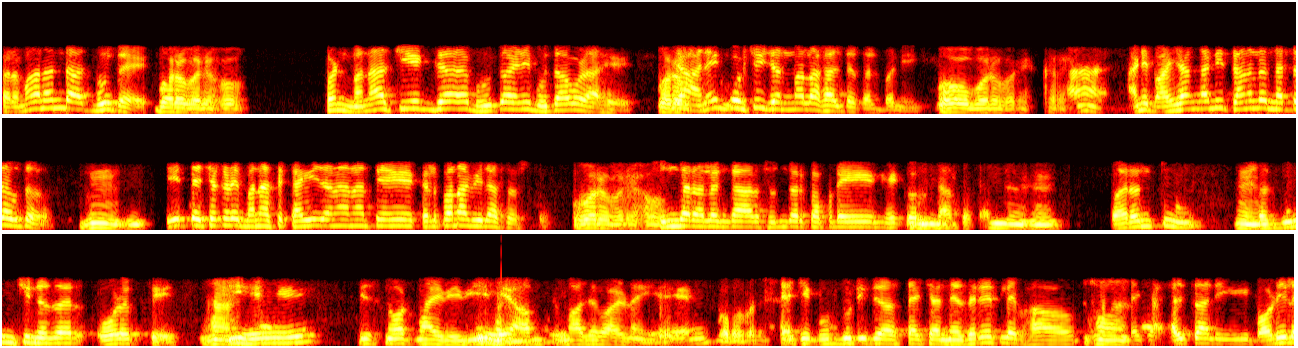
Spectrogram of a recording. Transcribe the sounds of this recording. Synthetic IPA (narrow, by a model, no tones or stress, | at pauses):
pɾəmanənd̪əd̪̚bʱuːt̪aebəɾobəɾəɦo | pəɳmənat͡ɕiːek̚d͡ʑabʱut̪aaɽ̃ibʱut̪aʋəɭaɦḛ | bəɾjaənek̚ɡoʂʈiːd͡ʑənmalakʰalt̪əkəlpənḛɦobəɾobəɾekəɾḛɦãa̰ɽ̃ibʱaɕãŋɡanːiːt͡sʰãŋɡləːnəʈəʋt̪əː | ɦəɦɦet̪jat͡ɕakəɽemənasekaɦiːd͡zəɽ̃anat̪ekəlpənaʋilasəst̪o | bəɾobəɾɦsund̪əɾələŋkaɾsund̪əɾkəpɽeɦekəɾuːnnasat̪a | pəɾənt̪u | səd̪̚ɡuɾuɲt͡ɕiːnəd͡zəɾoɭək̚t̪eɦãiːɦe | isnɔʈmajʋeʋiɦeamt͡səmad͡zʱeʋaɭna̰jḛɦebəɾo̰bəɾt̪jat͡ɕeɡuɽ̚ɡuʈid͡zəst̪jat͡ɕjanəd͡zɾjet̪lebʱawɦãt̪jat͡ɕjakəlt͡saliːbɔɽil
